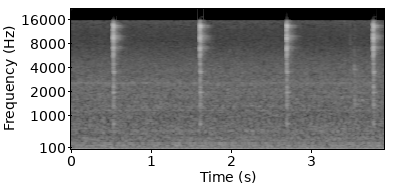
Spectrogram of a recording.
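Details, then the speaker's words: 1987 Parmak Super Energizer SE-1 fence charger on test; sharp single clicks about once a second over a quiet hum, normal pulsing with about 9,500 V output, though the needle gauge doesn't move and needs replacing. "all right well sounds good but the needle gauge isn't working"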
